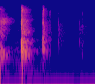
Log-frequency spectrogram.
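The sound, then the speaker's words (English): A few scattered hand claps at an online speaker event, about four or five sharp slaps in under a second, the first ones strongest and the later ones fading softer, with no voices. “So a round of applause to everyone.”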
